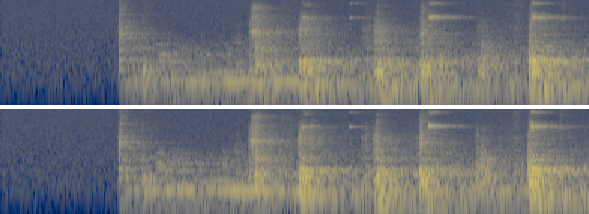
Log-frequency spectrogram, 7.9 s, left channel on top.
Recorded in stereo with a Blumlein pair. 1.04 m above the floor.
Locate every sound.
1.6 s footsteps: 15° right, 3.5 m; by 7.9 s 40° right, 6 m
